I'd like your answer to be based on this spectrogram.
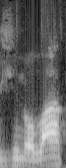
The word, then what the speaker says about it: Ginola: O, o ginola ou ginolar, né? Os franceses certamente falam ginolar porque falam a, a, sílaba tônica sempre no último, na última sílaba.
